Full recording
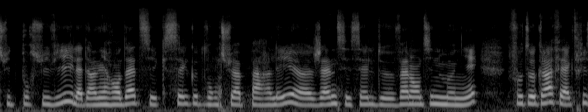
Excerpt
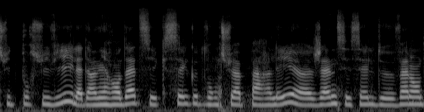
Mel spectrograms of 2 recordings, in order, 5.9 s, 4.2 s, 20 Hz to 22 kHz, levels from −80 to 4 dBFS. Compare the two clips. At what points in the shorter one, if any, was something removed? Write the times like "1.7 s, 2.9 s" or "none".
none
